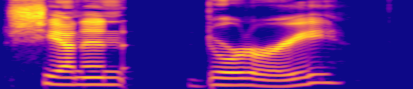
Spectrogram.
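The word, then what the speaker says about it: Shannen Doherty: And Shannon Doherty.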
